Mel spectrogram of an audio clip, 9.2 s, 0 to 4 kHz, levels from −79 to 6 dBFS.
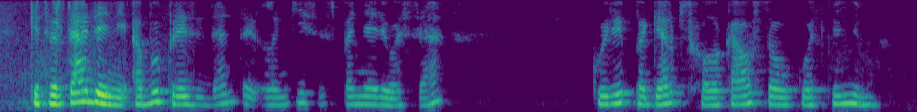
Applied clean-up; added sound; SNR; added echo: none; none; none; none.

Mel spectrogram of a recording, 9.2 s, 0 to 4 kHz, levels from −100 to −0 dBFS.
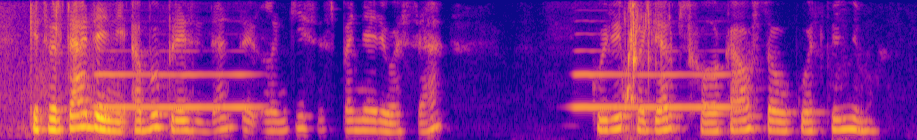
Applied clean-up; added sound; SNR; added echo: none; Wind instrument, woodwind instrument + Splash, splatter; 8 dB; none.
